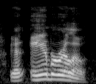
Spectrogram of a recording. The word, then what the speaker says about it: Amarillo: The Big Texan thing in Amarillo, not Amarillo, Amarillo. I keep saying it wrong. Amarillo.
